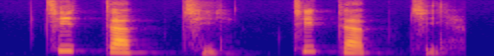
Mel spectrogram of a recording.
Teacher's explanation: Vraiment, la clé, j'ai l'impression, est de fermer les lèvres comme si vous comme si vous alliez prononcer le P, mais de ne pas le prononcer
